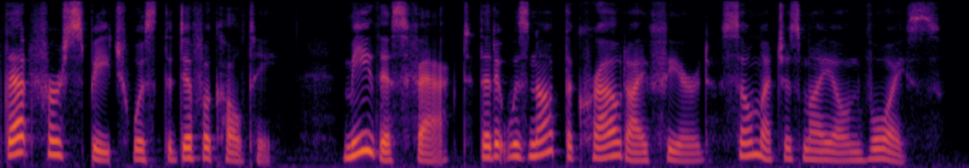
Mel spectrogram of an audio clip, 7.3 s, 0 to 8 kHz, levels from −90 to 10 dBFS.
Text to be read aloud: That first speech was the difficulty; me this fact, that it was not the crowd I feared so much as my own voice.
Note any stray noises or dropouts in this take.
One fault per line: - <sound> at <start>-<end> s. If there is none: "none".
none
